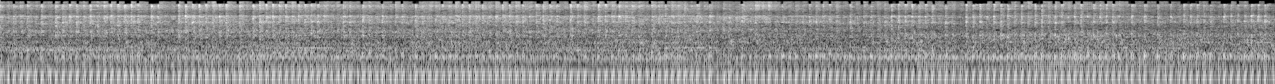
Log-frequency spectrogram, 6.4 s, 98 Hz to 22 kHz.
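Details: Ryobi pressure washer with GCV160 engine, 3000 psi, after a carb clean to fix a no-start from sitting over a year with bad fuel: even single-cylinder putter at steady speed, no surging or stumbling; runs cleanly after the repair.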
